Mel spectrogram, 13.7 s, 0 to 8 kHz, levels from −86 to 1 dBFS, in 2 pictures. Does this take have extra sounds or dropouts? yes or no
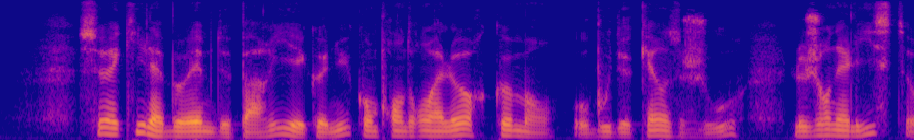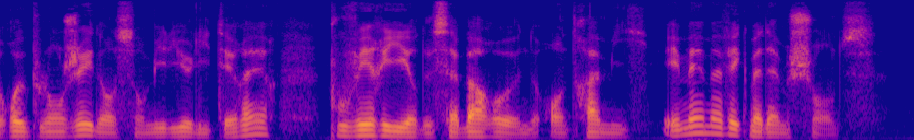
no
